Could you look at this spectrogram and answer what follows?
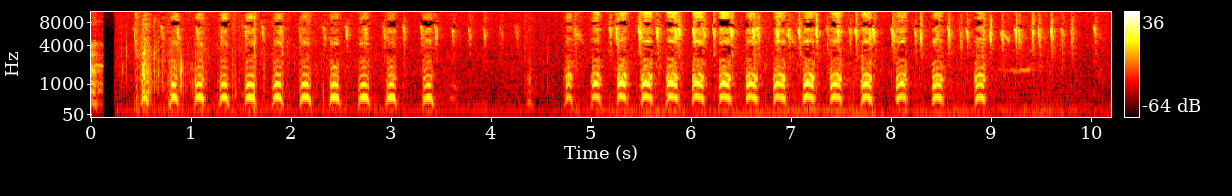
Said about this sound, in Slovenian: Ja, tako da slišite, da se bolj sliši ena gozna kura, oziroma tudi ima te počasne kukuje, se pravi, ne mik, mike.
